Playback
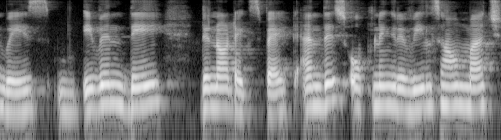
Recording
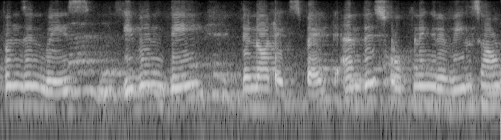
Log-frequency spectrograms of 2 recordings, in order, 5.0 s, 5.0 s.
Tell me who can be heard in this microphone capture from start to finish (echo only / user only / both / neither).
both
